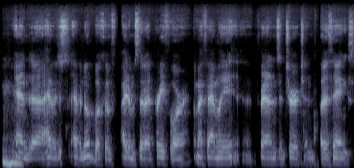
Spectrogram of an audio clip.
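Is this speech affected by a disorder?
Yes: Parkinson's; Parkinson's diagnosed about 6.5 years earlier, gradually somewhat worse, not debilitating; handwriting difficult, typing less accurate, things slower, still able to function; still teaching and speaking publicly.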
